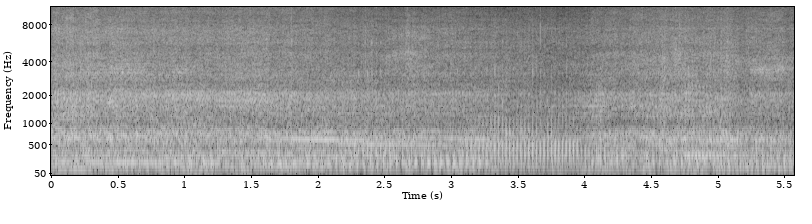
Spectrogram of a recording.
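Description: A loud motorcycle engine runs throughout with a steady, dense drone, recorded close during a Sunday group ride in Darbhanga.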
